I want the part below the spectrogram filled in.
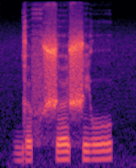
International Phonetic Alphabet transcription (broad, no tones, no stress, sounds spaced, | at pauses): ɡ ø f ʃ ø ʃ j u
